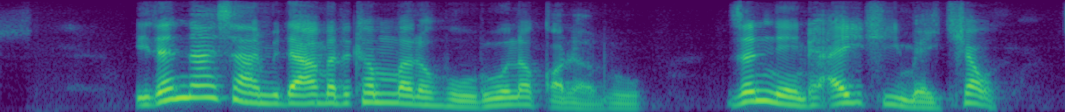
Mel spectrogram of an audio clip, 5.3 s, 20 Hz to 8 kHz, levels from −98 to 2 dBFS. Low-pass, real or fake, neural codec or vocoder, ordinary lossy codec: none; fake; codec, 16 kHz, 0.8 kbps, ZipCodec; none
